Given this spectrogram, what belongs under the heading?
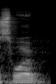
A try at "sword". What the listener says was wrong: why do you pronounce the W in sword, bro? You pronounce it as just sword. It just got a W in there.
